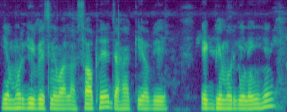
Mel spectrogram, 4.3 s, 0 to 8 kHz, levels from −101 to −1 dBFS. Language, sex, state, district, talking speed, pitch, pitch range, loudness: Hindi, male, West Bengal, Alipurduar, 195 wpm, 110 Hz, 105-120 Hz, -19 LUFS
